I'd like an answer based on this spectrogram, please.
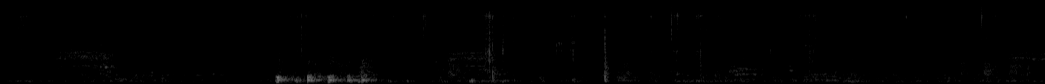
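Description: Faint tearing and crackling as the skin and stringy fibrous pulp of a ripe palm fruit are pulled apart by hand, with scattered small clicks. A brief louder low sound comes about three seconds in.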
